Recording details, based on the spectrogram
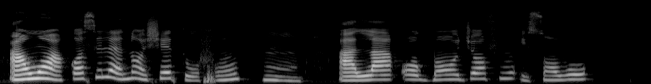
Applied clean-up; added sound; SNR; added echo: none; none; none; none.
